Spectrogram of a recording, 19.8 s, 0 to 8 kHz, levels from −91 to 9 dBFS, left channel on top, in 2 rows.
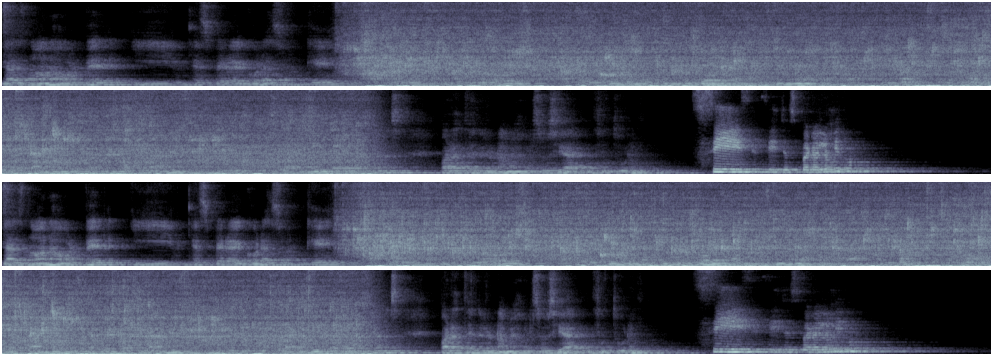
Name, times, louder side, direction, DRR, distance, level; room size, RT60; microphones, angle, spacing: voice 1, 0.0-3.6 3.8-5.3 5.7-9.1 9.4-16.3, right 2 dB, 35° right, 1 dB, 0.3 m, -32 dB
Frying (food), 3.3-13.7, equal, 75° right, 0.7 m, -23 dB
voice 2, 17.0-18.4, left 1 dB, 75° left, 4 dB, 0.3 m, -25 dB
2.4 x 2.2 x 2.5 m, 1.4 s
head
